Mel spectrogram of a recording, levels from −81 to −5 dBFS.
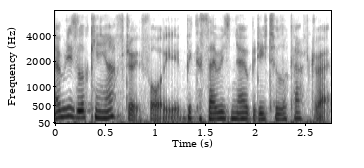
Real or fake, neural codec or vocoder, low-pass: fake; codec, 24 kHz, 6 kbps, HILCodec; 7.2 kHz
